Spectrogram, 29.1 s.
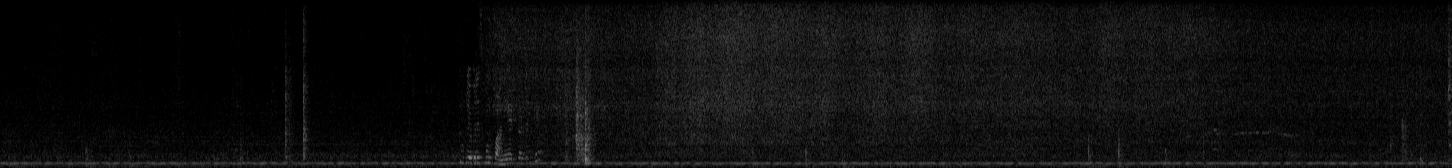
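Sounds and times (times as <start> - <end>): spices sizzling in hot oil: 9.6 - 29.0
spatula stirring and tapping pan: 16.0 - 17.1, 21.6 - 22.6, 23.2 - 24.2.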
